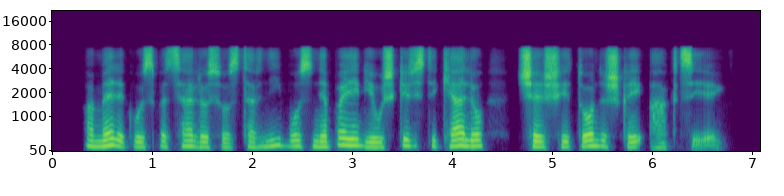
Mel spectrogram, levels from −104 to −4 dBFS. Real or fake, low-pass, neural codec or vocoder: fake; 7.2 kHz; codec, 16 kHz, 0.3 kbps, FocalCodec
